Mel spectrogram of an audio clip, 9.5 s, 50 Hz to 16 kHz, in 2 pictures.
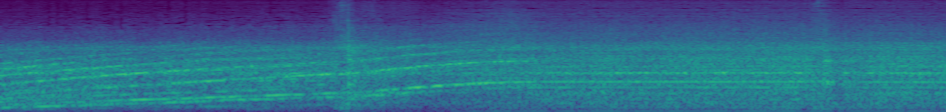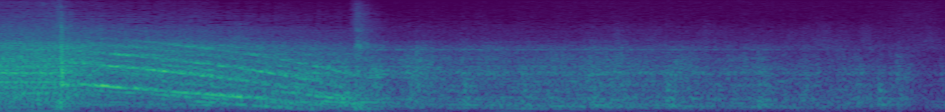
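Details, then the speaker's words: Okuma LS lathe, about 1970–75, spindle at 1800 rpm counterclockwise after swapping phases: 10 hp motor whine climbs smoothly through the soft start, holds steady, then sweeps down under the electrical brake, which slows but doesn't fully stop the heavy spindle, normal. "you can hear and see the soft start and the break it doesn't break until a stop but there's quite a lot of mass"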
